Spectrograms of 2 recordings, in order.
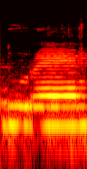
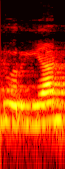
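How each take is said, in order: First: The vowels merge into a single e sound. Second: The vowels i and a are both pronounced. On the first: The speaker calls it wrong. "kita malah seringnya sebut duren" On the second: The speaker calls it right. "harusnya durian"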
